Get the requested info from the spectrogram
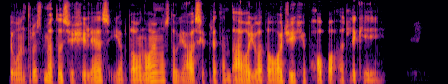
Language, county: Lithuanian, Kaunas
